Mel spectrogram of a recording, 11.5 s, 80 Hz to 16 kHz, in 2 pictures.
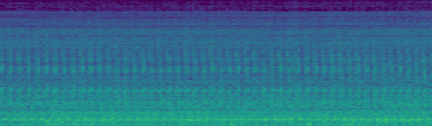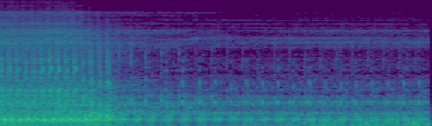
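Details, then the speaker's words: International Scout 80 (1963–65), sat over 10 years, first run with fuel hand-fed by bulb: uneven, loping idle, lumpy beat about three per second before dropping off; owner suspects not all cylinders firing, plans fuel system then ignition work (Pertronix, cap, rotor, plugs, wires). "I think what I'm gonna do is get the fuel system working correctly then the ignition, it doesn't seem like all the cylinders are firing."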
